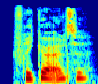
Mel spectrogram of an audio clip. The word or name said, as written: frigørelse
